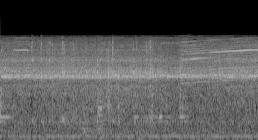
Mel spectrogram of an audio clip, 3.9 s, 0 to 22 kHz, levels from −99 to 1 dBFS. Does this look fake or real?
real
